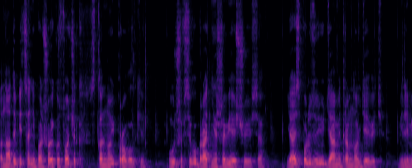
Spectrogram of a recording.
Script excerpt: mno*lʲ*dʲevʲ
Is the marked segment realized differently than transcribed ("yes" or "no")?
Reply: no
